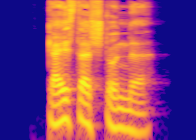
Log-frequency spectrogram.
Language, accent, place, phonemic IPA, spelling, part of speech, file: German, Germany, Berlin, /ˈɡaɪ̯stɐˌʃtʊndə/, Geisterstunde, noun, De-Geisterstunde.ogg
- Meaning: witching hour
